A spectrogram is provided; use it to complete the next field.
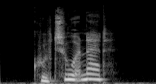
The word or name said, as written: kulturnat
